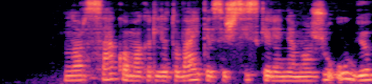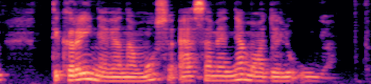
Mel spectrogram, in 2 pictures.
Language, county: Lithuanian, Kaunas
